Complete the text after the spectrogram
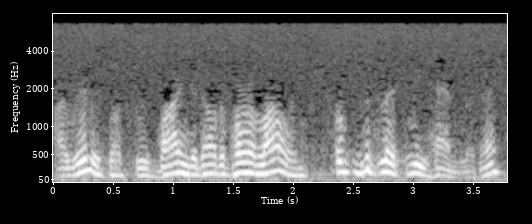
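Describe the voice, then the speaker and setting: A genial, whimsical family man played by an actor, chatty and indulgent toward children. His voice sits fairly high. The old radio comedy recording is muffled and plainly noisy. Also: animated, quick pace, close to an everyday voice. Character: genial, whimsical middle-aged father of ten. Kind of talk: 1940s radio comedy acting.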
